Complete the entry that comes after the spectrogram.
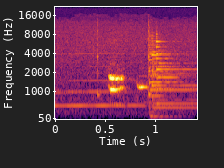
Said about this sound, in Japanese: なんかうちの猫が鳴いております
